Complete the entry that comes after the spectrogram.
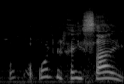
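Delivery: squeaky, baffled imitation; confused listener. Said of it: "people be like".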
